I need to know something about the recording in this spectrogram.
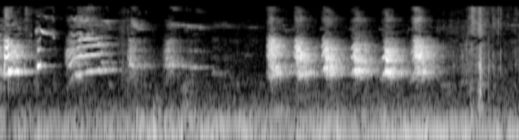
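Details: Belgian Malinois puppies from a red and black litter: several high yips with bent, wavering pitch, then a run of six evenly spaced sharp barks about a third of a second apart, with a faint hum underneath.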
